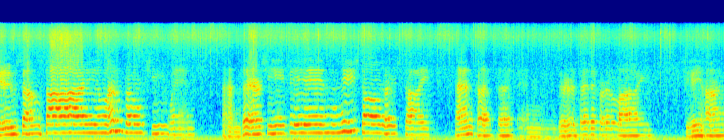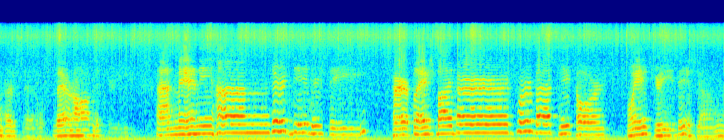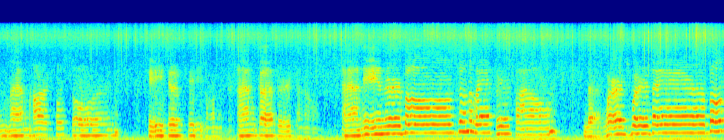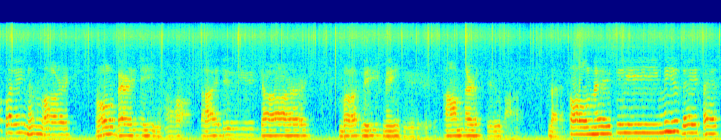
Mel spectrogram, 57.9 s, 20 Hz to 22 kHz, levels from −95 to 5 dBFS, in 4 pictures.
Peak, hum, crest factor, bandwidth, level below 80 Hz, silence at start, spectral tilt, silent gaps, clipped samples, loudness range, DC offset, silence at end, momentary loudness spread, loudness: 0 dBFS; none; 18 dB; 11.5 kHz; -34 dBFS; 0 s; -4.5 dB/octave; none; under 0.1%; 6 LU; under 0.1%; 0 s; 12 LU; -19 LUFS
